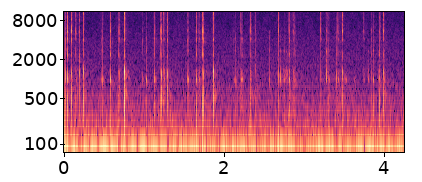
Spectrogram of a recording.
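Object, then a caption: Small round plastic tub. A small, hollow, round pink plastic tub is held in the hands while long nails scratch and tap its bottom and rim. The result is a quiet, irregular string of short, crisp clicks and scratchy taps with bright edges over a low, steady rumble.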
